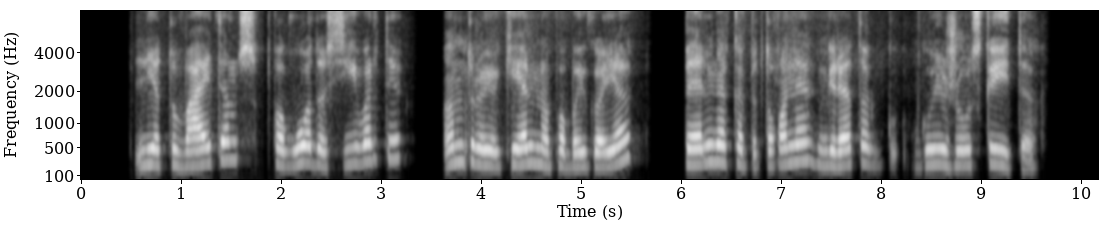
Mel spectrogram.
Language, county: Lithuanian, Vilnius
